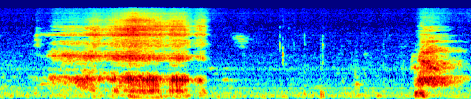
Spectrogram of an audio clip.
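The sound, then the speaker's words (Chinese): Loud, airy slurping of hot tea: a long drawn-in slurp lasting nearly two seconds, a few faint small sounds, then a second shorter slurp. No one speaks. “给。我两分钟，主要是好烫，我我想把这口茶做完。”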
